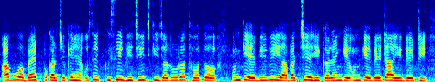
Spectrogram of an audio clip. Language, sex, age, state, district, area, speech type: Urdu, female, 18-30, Bihar, Supaul, rural, spontaneous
